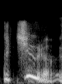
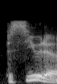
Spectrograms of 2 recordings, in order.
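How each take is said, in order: First: The name is said with an Italian pronunciation. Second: The name is said with an anglicized pronunciation. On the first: The speaker calls it right. "it's pronounced Picciuto" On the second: The speaker calls it wrong. "instead of people like having a family name and they say, oh, no, it's it's Picciuto"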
